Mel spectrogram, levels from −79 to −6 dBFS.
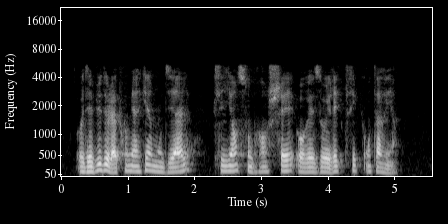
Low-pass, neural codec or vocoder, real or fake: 5.4 kHz; vocoder, 44.1 kHz, 80 mel bands, Vocos; fake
